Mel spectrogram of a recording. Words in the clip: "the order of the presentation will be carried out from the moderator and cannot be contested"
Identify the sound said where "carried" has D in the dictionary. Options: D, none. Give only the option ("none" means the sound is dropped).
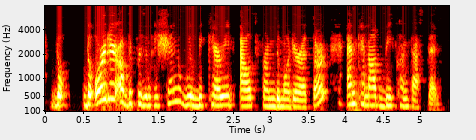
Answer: D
